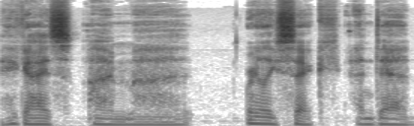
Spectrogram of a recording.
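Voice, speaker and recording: Putting on a raspy character voice with a very deep, low pitch, a man speaks at a fairly slow pace. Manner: weak, trying to sound cheerful.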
